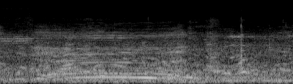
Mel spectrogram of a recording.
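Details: Cattle at the Khochabari weekly market in Thakurgaon, Bangladesh, on 25 February 2025, where large bulls are sold for meat. One long, low, drawn-out moo swells mid-clip over crowd chatter and a man talking.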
